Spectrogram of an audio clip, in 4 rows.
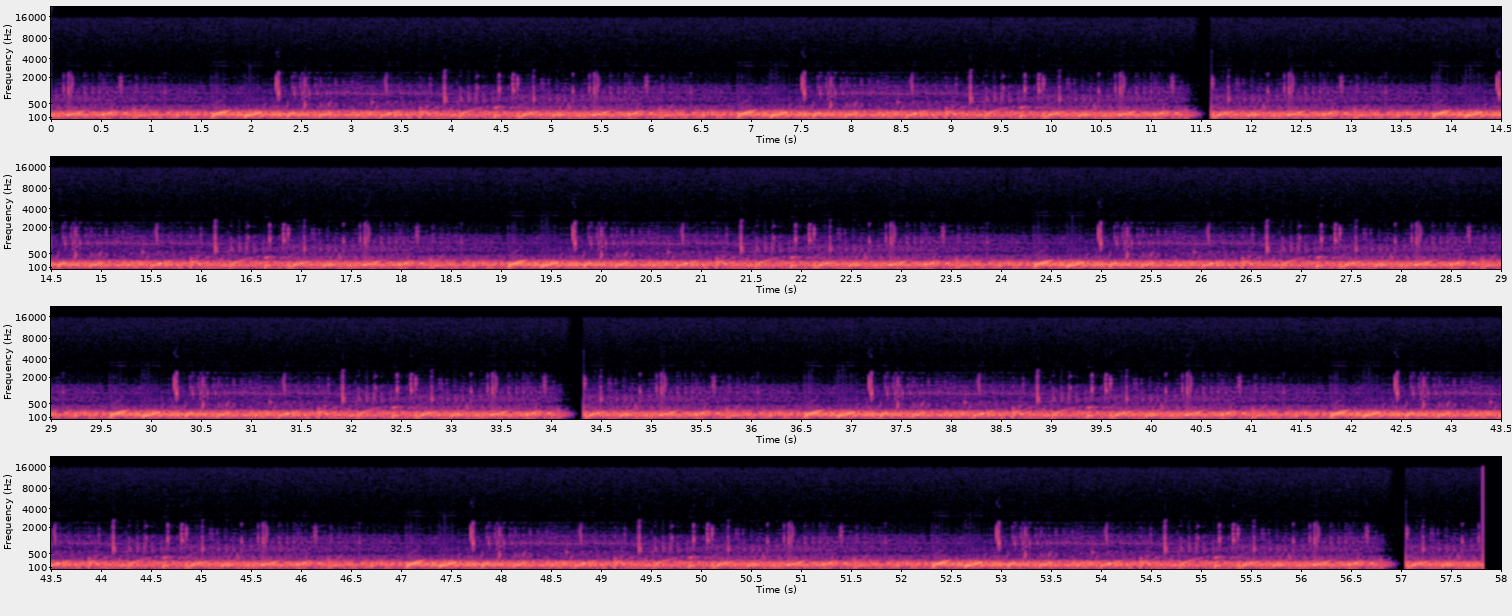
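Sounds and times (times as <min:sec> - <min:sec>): bubbling water rumble: 0:00.0 - 0:57.8.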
